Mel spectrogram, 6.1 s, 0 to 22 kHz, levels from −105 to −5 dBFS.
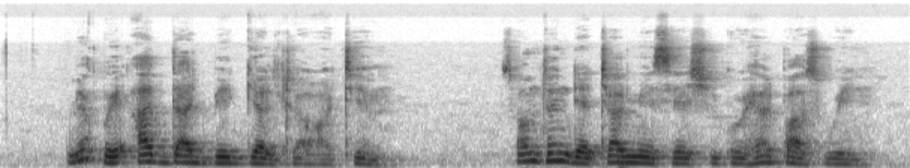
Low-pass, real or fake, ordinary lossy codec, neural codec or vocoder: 19.8 kHz; real; none; none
